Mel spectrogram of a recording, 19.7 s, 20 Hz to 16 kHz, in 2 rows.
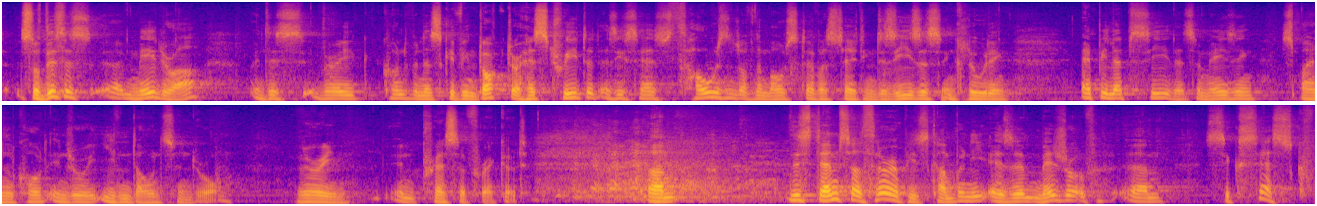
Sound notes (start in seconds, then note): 13.9 laughter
